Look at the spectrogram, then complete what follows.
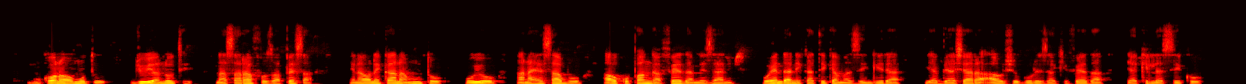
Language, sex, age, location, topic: Swahili, male, 25-35, Wajir, finance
